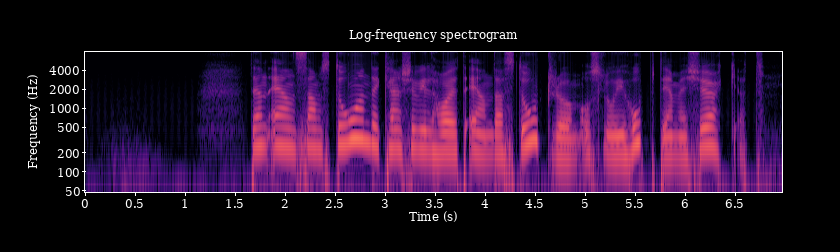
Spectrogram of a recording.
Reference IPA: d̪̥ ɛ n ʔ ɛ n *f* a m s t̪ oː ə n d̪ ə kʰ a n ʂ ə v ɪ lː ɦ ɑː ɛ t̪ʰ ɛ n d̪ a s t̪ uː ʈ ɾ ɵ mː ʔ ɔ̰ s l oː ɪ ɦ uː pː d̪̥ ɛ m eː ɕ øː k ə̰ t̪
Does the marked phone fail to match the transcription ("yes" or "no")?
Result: yes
